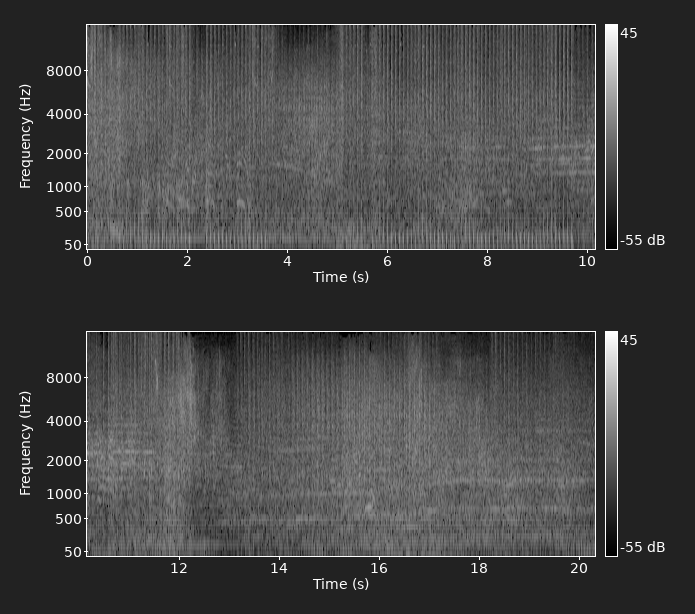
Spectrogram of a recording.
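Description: A plane engine drones steadily.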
